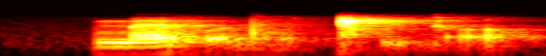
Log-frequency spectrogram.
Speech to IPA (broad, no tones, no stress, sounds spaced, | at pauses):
m æ f ɔ̰ dʱ ɛ̰ ǁʰ ṵ ɡ ɑ̰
